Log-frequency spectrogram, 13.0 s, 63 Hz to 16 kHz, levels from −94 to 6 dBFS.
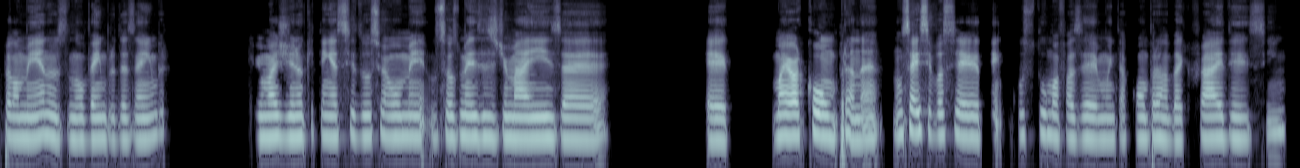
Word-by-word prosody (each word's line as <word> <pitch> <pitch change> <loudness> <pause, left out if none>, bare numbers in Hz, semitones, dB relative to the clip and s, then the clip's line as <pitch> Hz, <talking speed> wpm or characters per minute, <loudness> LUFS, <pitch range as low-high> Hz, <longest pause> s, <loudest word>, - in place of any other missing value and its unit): pelo 175 -2 -2
menos, 175 0 +1
novembro, 170 0 -2
dezembro, 165 +3 -3 0.9
que 180 - -10
eu - - +1
imagino 175 0 +2
que - - -17
tenha 180 -2 0
sido 180 0 -5
o 180 - -1
seu 185 -2 -3
me 180 0 0
os 175 - -9
seus 180 -1 -2
meses 180 -1 +1
de 175 - -2
mais, 170 +1 +3
eh 165 - +1 1.0
eh, 165 -1 +2 0.4
maior 185 +1 +6
compra, 185 -4 +2
né. 85 - 0
Não 195 - -4
sei 205 -2 +5
se 205 -1 +1
você 185 -2 +1
tem - - -7
costuma 190 0 -4
fazer 170 -1 -2
muita 165 0 -5
compra 175 0 -2
na 165 - -1
Black 160 0 -4
Friday, 175 -1 +1
assim. 105 - -9
175 Hz, 165 wpm, -26 LUFS, 170-180 Hz, 1.0 s, maior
